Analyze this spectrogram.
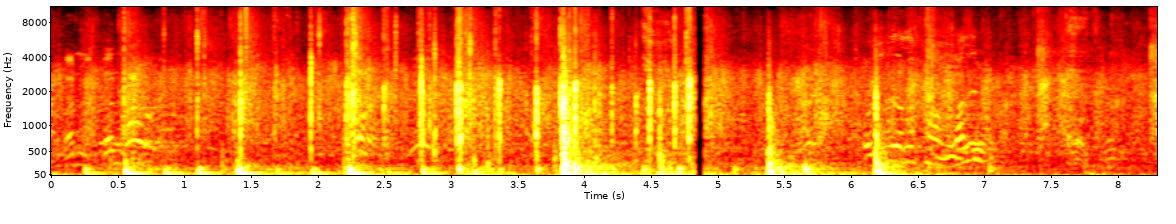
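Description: A group of performers sings together on a stage, heard from a distance.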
